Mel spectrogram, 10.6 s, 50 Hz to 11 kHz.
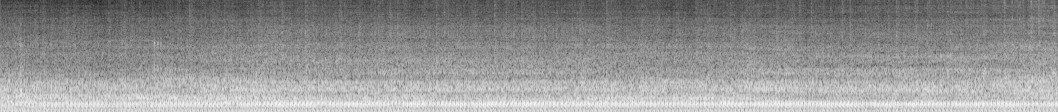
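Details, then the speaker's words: Circa-2015 Snapper rear-engine rider, push-mower-type engine, after carb clean, blades on: uneven lumpy beat under steady drone, not settling; a little water in the fuel suspected, may drain the tank; rough running. "still doesn't really want to run right but it's still running"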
